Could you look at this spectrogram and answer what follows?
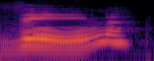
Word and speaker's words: Wien: All right the next one then is Wien's law, I know it looks like Wien, but it's pronounced Wien.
